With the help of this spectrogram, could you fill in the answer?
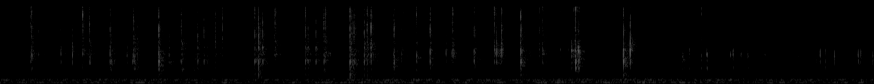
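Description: An old plastic candybar keypad phone, held in both hands, is tapped quickly with long red and orange nails on its screen, keypad and edges. About 35 sharp, bright plastic clicks come in fast, uneven bursts with almost no ring, over a faint low hum.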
